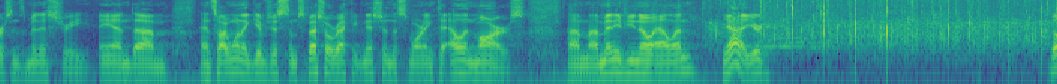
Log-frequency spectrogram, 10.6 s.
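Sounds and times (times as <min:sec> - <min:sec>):
speech: 0:00.0 - 0:07.8
people clapping: 0:07.0 - 0:10.5.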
